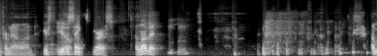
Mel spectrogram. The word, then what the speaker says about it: Sankauskas: Sankauskas. You did great. Luckily, it's pronounced exactly how it's written.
